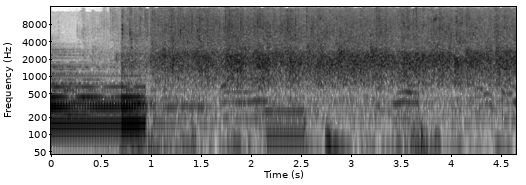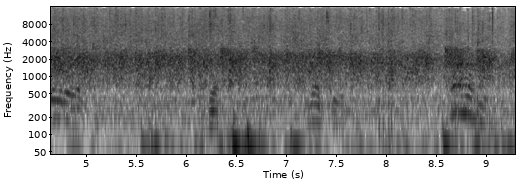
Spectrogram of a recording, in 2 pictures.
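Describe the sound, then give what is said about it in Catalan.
Sustained applause from an audience fills the space, a dense, steady clatter of many hands clapping after a brief tonal note at the start, with faint voices mixed underneath. “Moltes gràcies per la vostra atenció, els aplaudiments i fins aviat.”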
